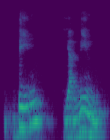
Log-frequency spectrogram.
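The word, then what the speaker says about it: בִּנְיָמִין: B N aqui não vai ter esse somzinho do E. Você parte para a próxima. Yamin. Bin yamin. Bin yamin é benjamim.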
